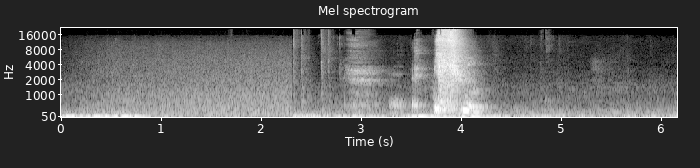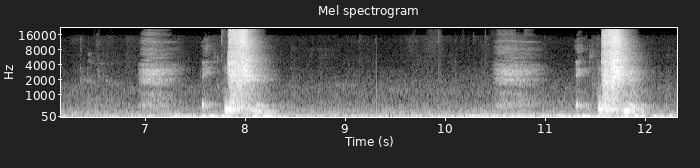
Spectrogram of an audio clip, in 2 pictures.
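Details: Three simulated, acted sneezes in a row, each after a catching breath, from a woman portraying hay fever, allergic rhinitis, who can't stop sneezing.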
